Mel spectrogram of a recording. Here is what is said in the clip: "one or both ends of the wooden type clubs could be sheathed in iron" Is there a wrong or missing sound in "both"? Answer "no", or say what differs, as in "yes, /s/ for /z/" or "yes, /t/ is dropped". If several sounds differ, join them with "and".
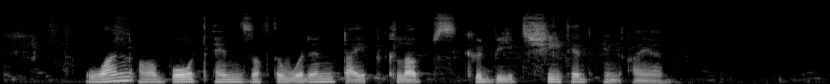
yes, /t/ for /θ/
